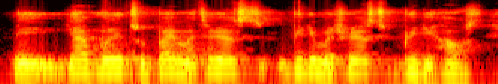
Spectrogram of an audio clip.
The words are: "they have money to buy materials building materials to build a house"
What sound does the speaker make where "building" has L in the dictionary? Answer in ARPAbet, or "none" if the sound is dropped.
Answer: none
